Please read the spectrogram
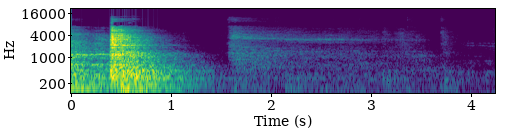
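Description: Two sudden heavy knocks, the second and louder about half a second in, each dying away over about a second in the room.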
